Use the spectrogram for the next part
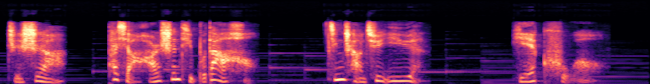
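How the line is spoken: Mother's hushed voice. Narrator (Chinese): 母亲压低了声音跟我讲

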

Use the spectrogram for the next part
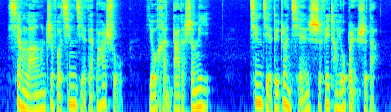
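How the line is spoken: Soft, girlish, coquettish. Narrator (Chinese): 仍像少女般娇痴的美妻子柔声说

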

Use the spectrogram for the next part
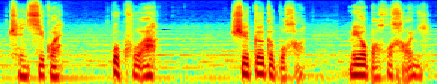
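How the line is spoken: Soft, gentle. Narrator (Chinese): 陈南柔声道

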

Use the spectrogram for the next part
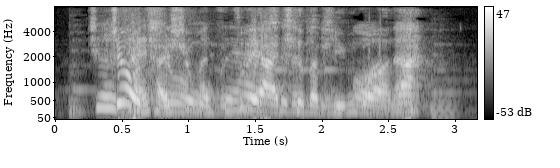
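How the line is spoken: Happy laughter. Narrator (Chinese): 小刺猬开心地笑了起来

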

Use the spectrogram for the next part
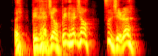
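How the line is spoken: Hurried shout in unison. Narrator (Chinese): 赶紧就齐声喊道

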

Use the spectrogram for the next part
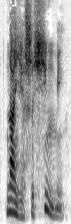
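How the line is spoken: Soft sigh. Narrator (Chinese): 灵月公主轻叹一声，说

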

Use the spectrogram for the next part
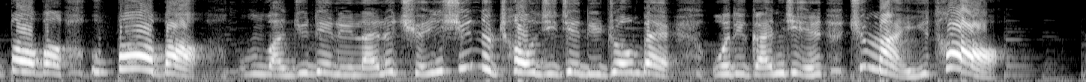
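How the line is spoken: Breathless shouting. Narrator (Chinese): 他气喘吁吁地喊着

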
